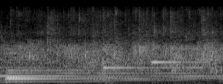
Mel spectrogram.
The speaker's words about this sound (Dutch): Schaam je niet, want de zaal geeft jullie een applaus.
